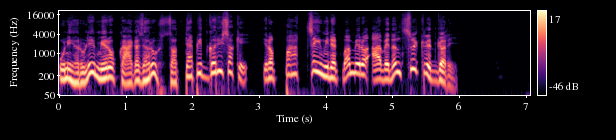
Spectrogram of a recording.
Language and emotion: Nepali, surprised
